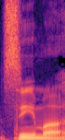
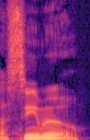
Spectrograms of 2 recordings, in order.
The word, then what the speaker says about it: Simu Liu: Simu Liu. Not Sima, Simu. S-I-M-U-L-I-U. He has done.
